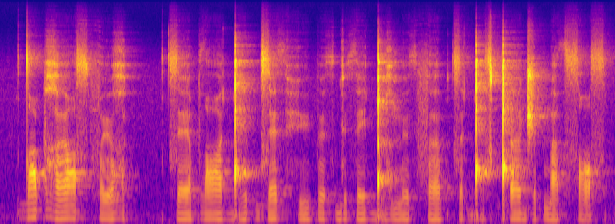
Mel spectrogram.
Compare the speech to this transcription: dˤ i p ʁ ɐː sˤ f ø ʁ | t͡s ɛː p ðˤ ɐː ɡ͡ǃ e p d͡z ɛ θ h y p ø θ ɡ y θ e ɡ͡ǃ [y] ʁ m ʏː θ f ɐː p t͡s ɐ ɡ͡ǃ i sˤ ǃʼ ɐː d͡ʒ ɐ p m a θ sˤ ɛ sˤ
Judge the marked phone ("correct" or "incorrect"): correct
